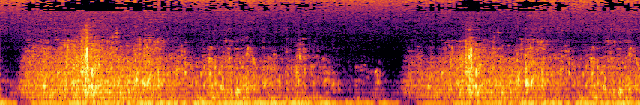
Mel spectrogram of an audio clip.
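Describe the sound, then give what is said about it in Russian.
Oars dip and pull through water in two slow, splashy strokes separated by a brief pause, with steady sloshing and gurgling as rowers move a ship's boat along. “Через несколько минут мы уже были в шлюпке, и гребцы опустили весла на воду.”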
